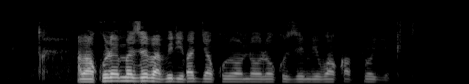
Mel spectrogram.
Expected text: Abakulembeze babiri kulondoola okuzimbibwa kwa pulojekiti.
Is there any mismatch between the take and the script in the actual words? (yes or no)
yes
